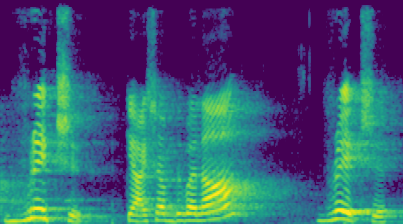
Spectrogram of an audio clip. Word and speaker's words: वृक्ष: तो व री क्ष, क्या शब्द बन गया? वृक्ष।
